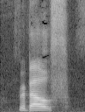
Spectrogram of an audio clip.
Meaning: third-person singular simple present indicative of rebel
- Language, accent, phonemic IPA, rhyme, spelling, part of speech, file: English, US, /ɹəˈbɛlz/, -ɛlz, rebels, verb, En-us-rebels.ogg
